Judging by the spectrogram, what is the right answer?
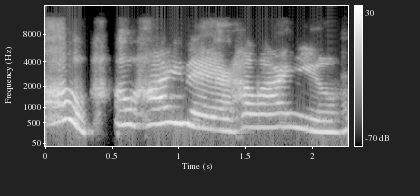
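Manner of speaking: put-on high, very slow puppet voice like a small child. Voicing Tilly the puppet, greeting another speaker: Tilly puppet voice. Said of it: "when I bring Tilly to life".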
